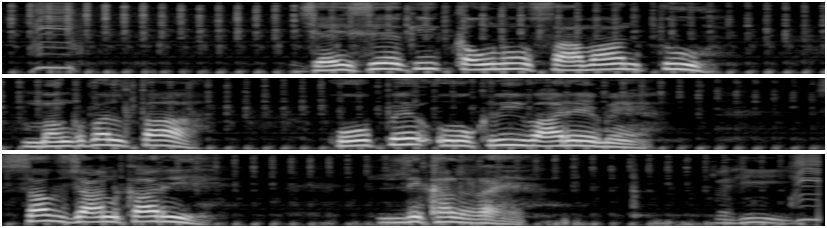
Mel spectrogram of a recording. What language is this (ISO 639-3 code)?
bho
